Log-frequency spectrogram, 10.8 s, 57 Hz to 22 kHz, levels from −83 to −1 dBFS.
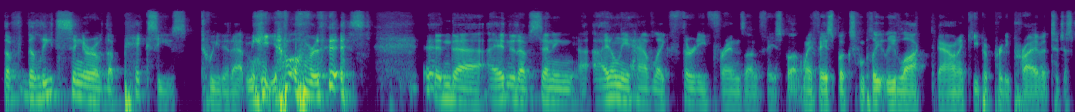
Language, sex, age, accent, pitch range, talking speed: English, male, 30-49, American, 90-115 Hz, 210 wpm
